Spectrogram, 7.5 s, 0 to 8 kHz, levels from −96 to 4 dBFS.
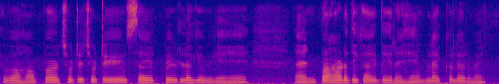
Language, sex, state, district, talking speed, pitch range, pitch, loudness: Hindi, female, Bihar, Kishanganj, 135 wpm, 200-215 Hz, 205 Hz, -43 LUFS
